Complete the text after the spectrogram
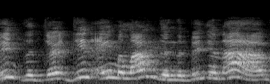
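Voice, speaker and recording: A man projects a raised voice at an extremely high pitch, with lively intonation and a very slow pace. Noticeable background noise and audible room echo surround him. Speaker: rabbi teaching a Talmud class. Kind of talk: lecture.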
